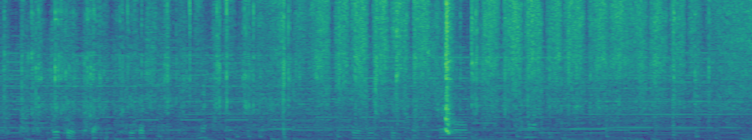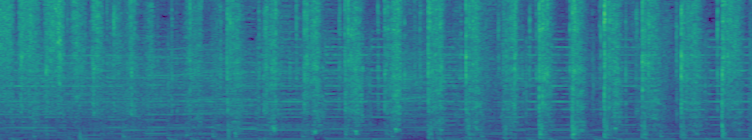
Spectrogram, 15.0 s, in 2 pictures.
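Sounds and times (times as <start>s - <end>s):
sandpaper scraping on wood: 0.0s - 15.0s.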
